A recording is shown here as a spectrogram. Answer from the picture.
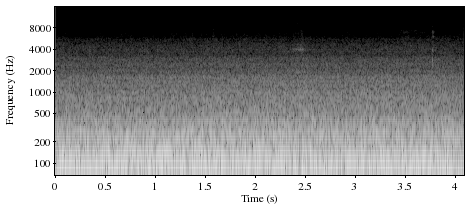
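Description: Steady low rumble of a car's road and engine noise heard from inside the cabin while driving slowly through town.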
